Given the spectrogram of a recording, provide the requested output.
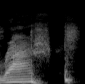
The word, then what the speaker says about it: rash: Rash is not pronounced the same as rush, right?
